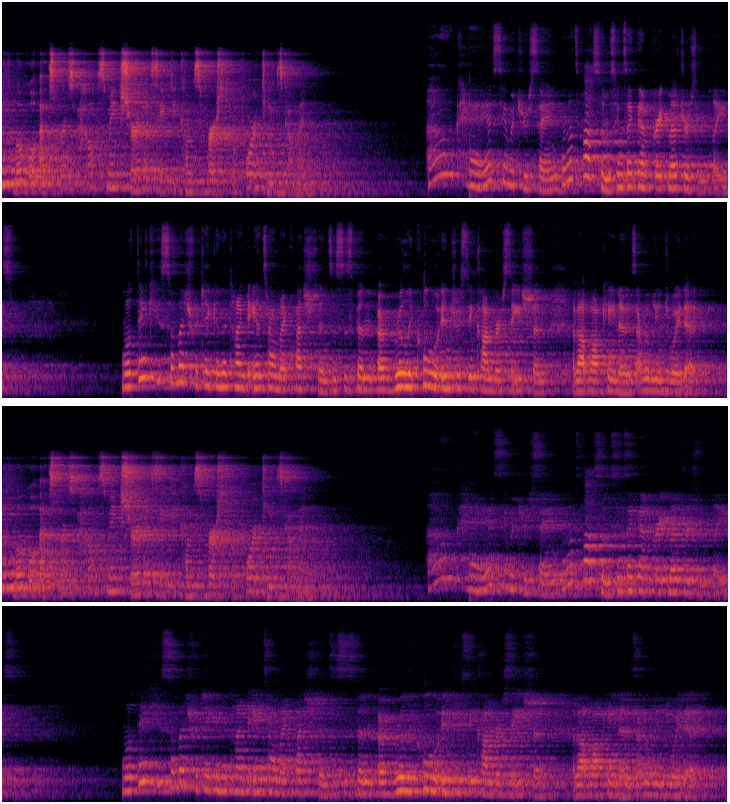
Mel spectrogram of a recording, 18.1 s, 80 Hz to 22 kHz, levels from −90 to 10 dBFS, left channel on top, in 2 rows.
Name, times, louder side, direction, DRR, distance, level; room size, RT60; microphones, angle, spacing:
voice 1, 0.0-3.9, left 2 dB, 25° left, 0 dB, 1.0 m, -33 dB
voice 2, 5.3-9.1 10.6-17.8, left 4 dB, 65° left, 6 dB, 0.4 m, -31 dB
13.0 x 8.9 x 3.2 m, 2.6 s
head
